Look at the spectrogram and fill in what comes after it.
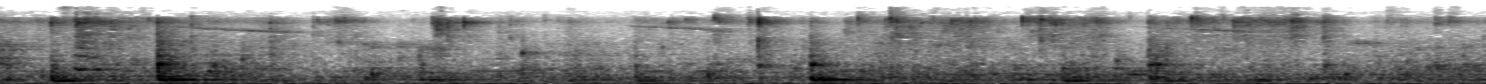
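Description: Soft, close-miked wet eating sounds: chewing and lip-smacking on rice and fish curry, an irregular run of small smacks and clicks several times a second.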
